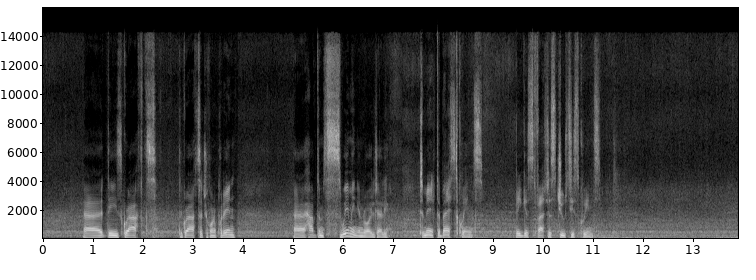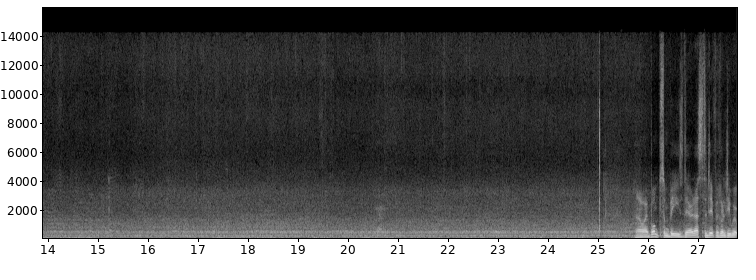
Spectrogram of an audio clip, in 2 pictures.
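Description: Honeybees buzz over an open hive.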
